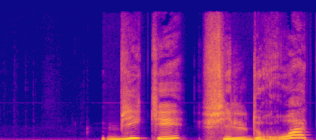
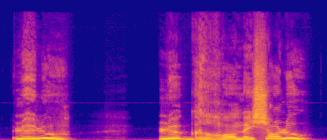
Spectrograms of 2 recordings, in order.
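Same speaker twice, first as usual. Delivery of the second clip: high, loud alarmed cry; frightened stammer turned cry; 5 semitones higher, 4 dB louder than usual. A narrator's reading. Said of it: "pâlit, bredouille".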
